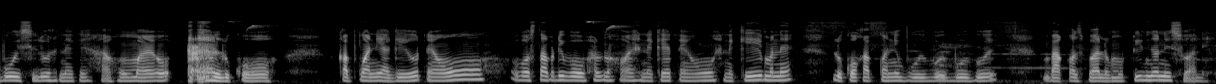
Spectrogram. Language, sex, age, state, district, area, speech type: Assamese, female, 45-60, Assam, Sivasagar, rural, spontaneous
